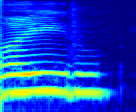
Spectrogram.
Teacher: اور یہ یا ساکن سے پہلے زبر جو ہوتا ہے، اور واو ساکن سے پہلے زبر، یہ حرف لین ہوتا ہے، اسے جلدی پڑھتے ہیں، بالکل بھی نہیں اس کو کھینچتے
